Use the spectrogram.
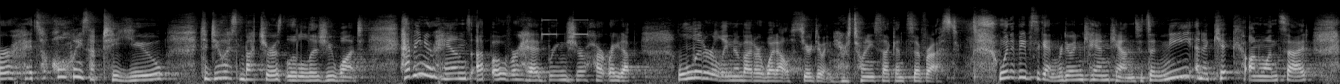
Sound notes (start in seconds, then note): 5.4 timer beeps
